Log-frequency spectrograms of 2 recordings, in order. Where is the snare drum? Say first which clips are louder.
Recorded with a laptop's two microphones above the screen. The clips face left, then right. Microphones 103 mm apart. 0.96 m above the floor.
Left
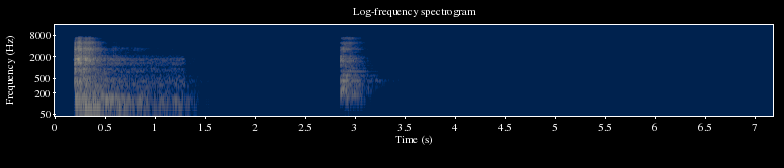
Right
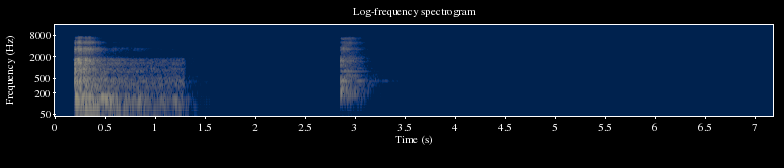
Right 2 dB; 25° right (ahead or behind), 7.5 m.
